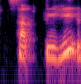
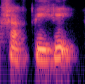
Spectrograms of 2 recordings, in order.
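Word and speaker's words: शक्तिः: So if it is in that context, it is Saktihi, it is not Shaktihi.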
